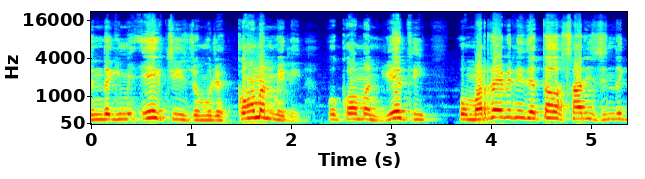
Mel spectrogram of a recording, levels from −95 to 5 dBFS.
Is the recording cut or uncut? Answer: cut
